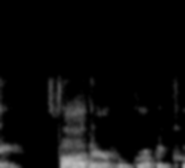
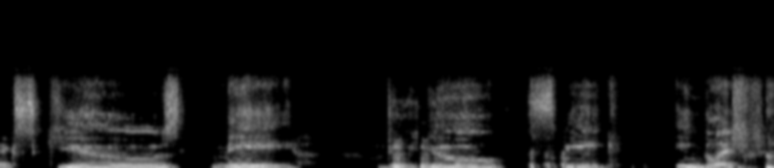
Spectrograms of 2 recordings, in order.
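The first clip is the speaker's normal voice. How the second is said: very loud, very slow, high, booming, "me" stretched; 5 semitones higher than usual. Retelling how a man at the desk asked this, in a very loud, slow voice. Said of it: "very loud, slow voice".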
